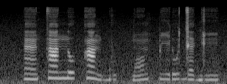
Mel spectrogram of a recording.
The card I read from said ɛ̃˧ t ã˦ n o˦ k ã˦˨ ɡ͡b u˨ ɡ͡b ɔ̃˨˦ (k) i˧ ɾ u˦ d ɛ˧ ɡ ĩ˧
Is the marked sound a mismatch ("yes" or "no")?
yes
